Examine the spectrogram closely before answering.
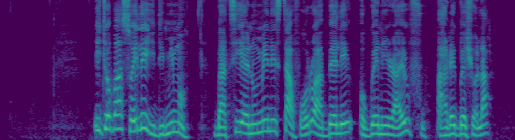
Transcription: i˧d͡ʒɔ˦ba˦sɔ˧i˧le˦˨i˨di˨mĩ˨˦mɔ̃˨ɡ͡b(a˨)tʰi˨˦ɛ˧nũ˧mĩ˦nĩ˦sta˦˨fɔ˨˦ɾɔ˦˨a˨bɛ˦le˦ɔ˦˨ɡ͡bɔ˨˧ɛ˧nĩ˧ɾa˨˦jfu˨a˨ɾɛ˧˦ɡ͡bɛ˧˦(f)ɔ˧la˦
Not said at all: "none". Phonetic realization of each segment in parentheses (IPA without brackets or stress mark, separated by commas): a˨, ʃ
